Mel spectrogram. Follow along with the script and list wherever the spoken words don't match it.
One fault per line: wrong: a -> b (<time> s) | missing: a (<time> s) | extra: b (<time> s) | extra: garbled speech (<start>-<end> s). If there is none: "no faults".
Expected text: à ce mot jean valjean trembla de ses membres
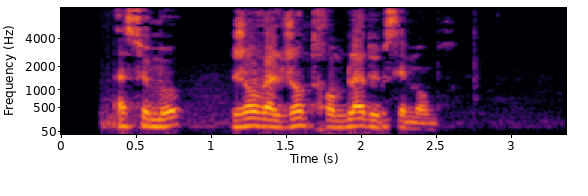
no faults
